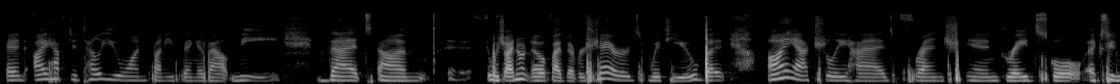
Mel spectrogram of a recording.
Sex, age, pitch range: female, 30-49, 175-215 Hz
